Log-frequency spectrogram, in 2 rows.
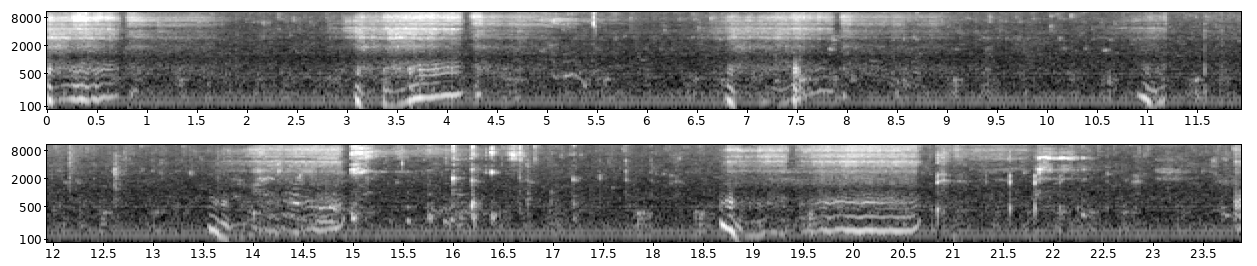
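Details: Beagle sleeping with her eyes open: low, rumbling snoring breaths at about 18 a minute over faint room noise; snoring.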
